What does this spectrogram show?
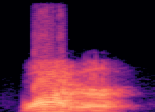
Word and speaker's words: water: Now T, for some reason, American English decided to change the T to a D. Water, water. And we're actually pronouncing T as a D for delta.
